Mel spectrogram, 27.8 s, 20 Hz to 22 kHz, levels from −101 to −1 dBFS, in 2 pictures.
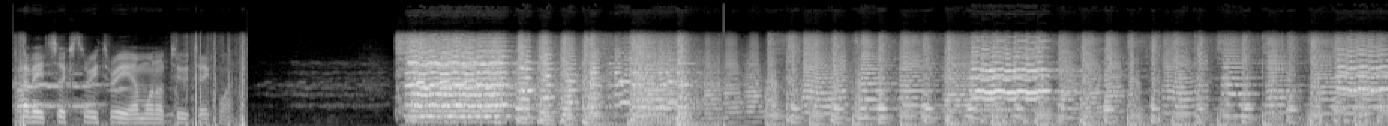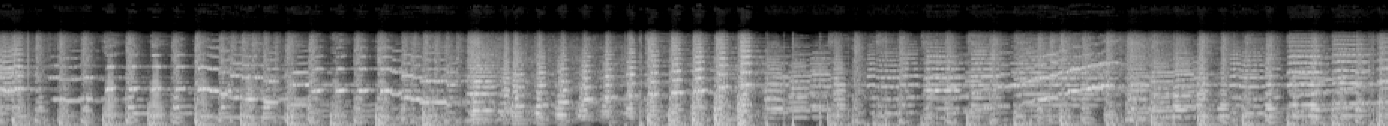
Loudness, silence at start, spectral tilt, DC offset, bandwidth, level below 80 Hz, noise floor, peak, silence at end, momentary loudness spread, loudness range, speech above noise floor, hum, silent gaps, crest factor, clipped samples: -19 LUFS; 0.1 s; -3 dB/octave; under 0.1%; 8 kHz; -42 dBFS; -68 dBFS; -2 dBFS; 0 s; 13 LU; 8 LU; 48 dB; none; none; 18 dB; under 0.1%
